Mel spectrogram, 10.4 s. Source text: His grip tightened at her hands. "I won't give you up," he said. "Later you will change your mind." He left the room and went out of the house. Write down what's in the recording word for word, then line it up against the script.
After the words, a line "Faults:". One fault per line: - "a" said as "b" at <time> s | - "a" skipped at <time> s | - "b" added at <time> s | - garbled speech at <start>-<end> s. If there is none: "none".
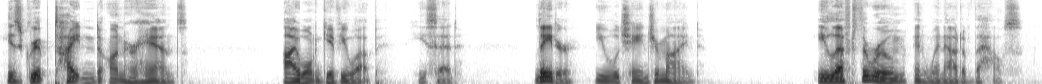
His grip tightened on her hands. "I won't give you up," he said. "Later you will change your mind." He left the room and went out of the house.
Faults:
- "at" said as "on" at 1.0 s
